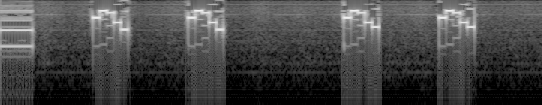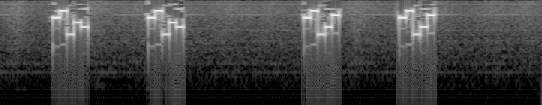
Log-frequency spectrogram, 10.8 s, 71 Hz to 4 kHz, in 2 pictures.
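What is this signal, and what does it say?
Five-tone selective call (ZVEI), heard as quick runs of five tones, tones of about 70 ms. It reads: 88063 88063 88064 88064 88164 88164 88149 88149
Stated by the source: ZVEI five-tone call 88102 received by SDR, from the Feuerwehr Orlamünde audio server.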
